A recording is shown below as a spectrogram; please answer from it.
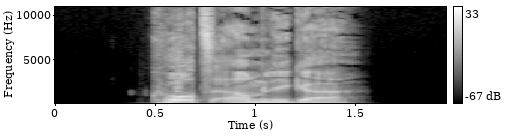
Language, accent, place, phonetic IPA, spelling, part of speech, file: German, Germany, Berlin, [ˈkʊʁt͡sˌʔɛʁmlɪɡɐ], kurzärmliger, adjective, De-kurzärmliger.ogg
- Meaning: inflection of kurzärmlig: 1. strong/mixed nominative masculine singular 2. strong genitive/dative feminine singular 3. strong genitive plural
